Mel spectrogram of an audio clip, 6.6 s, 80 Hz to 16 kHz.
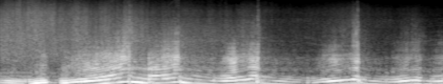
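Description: BMW M3 G80's twin-turbo straight-six revving up and down over and over, roughly once a second, as the throttle is worked to hold the car in a slide on a wet skid pad.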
